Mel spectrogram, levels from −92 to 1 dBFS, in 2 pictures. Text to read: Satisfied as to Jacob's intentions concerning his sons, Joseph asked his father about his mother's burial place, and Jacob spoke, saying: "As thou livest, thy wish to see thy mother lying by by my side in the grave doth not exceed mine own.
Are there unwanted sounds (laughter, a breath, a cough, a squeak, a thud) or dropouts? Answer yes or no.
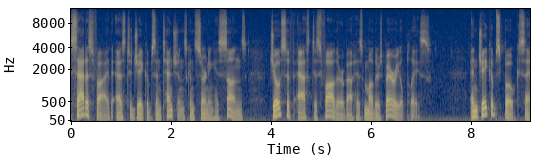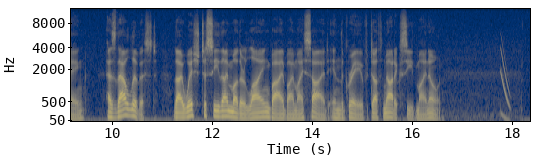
yes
